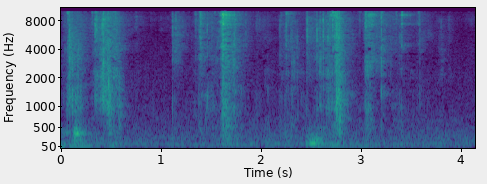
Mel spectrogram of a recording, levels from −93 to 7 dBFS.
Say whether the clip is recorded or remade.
remade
